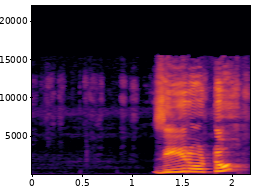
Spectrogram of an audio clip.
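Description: Faint strokes of a marker pen writing on a whiteboard over a low steady hum. A woman starts speaking a little past halfway.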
